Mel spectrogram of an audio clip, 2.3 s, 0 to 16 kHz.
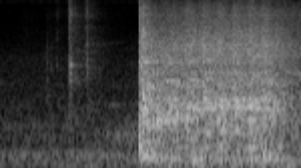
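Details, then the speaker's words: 1992 Ford Ranger with rebuilt 2.9L engine, first start after reinstall: a few cranking taps, then a rough coughing catch that struggles to settle; ignition timing too far advanced, distributor moved one tooth to correct. "go ahead there you go she cough a little we might be too far ADV I don't if we got it go ahead yeah we need to skip a tooth"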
